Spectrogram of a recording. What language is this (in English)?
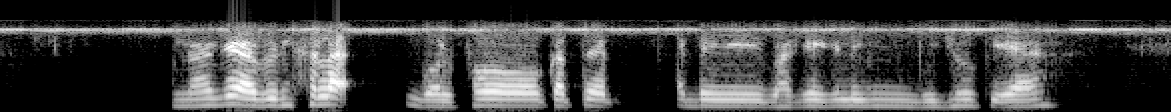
Santali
